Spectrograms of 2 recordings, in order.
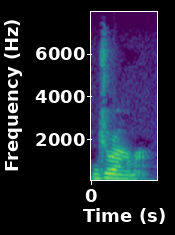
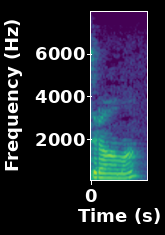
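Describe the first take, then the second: First: It begins with a J-like sound. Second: It begins with a plain D sound. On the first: The speaker calls it right. "drama with a J" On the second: The speaker calls it wrong. "not drama"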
